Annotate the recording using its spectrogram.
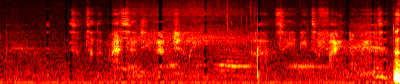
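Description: Faint, indistinct speech, close to a whisper, over a steady low hum.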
